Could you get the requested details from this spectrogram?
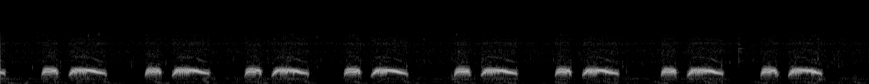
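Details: Powerful, loud cooing from a muscular decoy pigeon: about nine regular pairs, each a short note followed by a longer coo that rises and falls, evenly spaced roughly every second.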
